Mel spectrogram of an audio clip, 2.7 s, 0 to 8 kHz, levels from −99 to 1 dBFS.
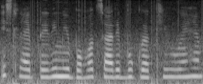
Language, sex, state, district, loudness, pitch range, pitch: Hindi, female, Uttar Pradesh, Gorakhpur, -26 LUFS, 260-280 Hz, 265 Hz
